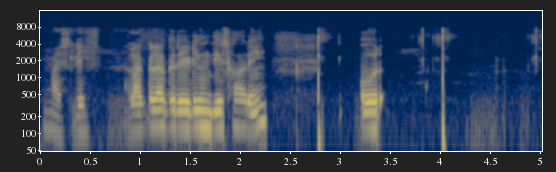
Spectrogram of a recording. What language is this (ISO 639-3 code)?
doi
